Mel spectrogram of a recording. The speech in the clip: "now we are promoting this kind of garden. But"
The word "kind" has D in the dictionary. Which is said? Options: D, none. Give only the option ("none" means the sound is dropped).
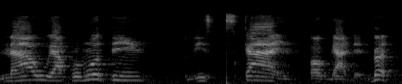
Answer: none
